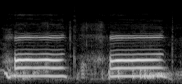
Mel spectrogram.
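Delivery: loud high honk honk; honking call. Acted. Reading to kids, loud honking bird calls.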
